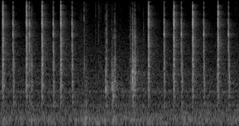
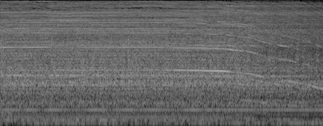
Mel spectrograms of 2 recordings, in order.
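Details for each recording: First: KitchenAid seven-speed mixer that quit working: repeated sharp dry relay clicks about every quarter second at power-on, and the motor never starts. Cause was a failed power-supply capacitor on the board. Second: KitchenAid seven-speed mixer after replacing a capacitor: a clean, high motor whine holds steady, then winds down smoothly when switched off. Normal motor run.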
